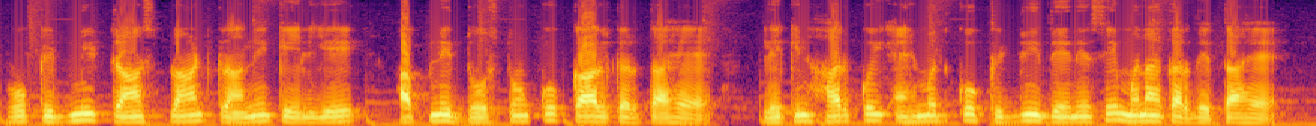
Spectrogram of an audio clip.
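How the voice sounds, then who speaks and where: A man's voice: medium pitch, a little slow, darkish tone, muffled recording. A man narrating a scripted moral story as storyteller.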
